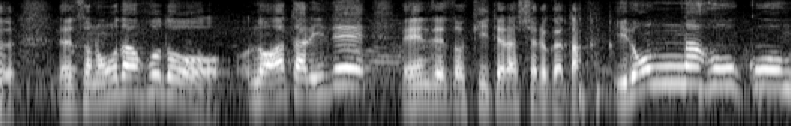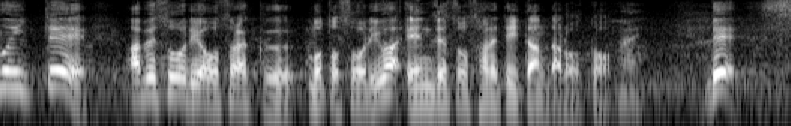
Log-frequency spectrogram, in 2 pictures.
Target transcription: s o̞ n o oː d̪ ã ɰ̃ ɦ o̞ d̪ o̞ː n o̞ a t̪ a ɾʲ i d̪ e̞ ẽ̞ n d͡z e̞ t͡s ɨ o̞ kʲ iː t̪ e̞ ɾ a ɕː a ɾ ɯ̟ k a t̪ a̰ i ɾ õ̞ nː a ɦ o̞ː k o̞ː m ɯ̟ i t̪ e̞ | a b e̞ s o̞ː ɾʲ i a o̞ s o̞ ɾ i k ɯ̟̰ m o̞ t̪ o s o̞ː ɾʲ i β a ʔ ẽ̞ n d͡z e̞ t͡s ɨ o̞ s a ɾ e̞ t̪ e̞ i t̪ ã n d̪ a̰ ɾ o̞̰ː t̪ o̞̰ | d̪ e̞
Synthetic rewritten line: s o̞ n o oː d̪ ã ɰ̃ ɦ o̞ d̪ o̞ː n o̞ a t̪ a ɾʲ i d̪ e̞ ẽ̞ n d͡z e̞ t͡s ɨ o̞ kʲ iː t̪ e̞ ɾ a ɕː a ɾ ɯ̟ k a t̪ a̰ i ɾ õ̞ nː a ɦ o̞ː k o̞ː m ɯ̟ i t̪ e̞ | a b e̞ s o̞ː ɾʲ i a o̞ s o̞ ɾ a k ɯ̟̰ m o̞ t̪ o s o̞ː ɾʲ i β a ʔ ẽ̞ n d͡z e̞ t͡s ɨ o̞ s a ɾ e̞ t̪ e̞ i t̪ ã n d̪ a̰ ɾ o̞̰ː t̪ o̞̰ | d̪ e̞

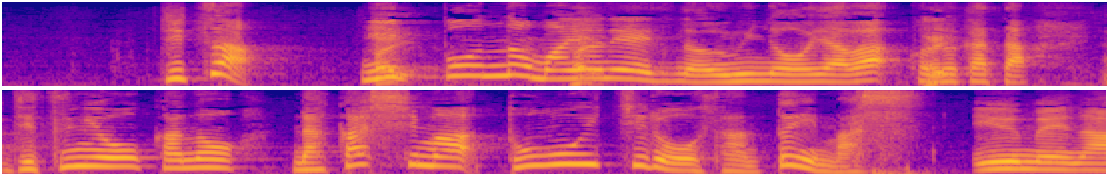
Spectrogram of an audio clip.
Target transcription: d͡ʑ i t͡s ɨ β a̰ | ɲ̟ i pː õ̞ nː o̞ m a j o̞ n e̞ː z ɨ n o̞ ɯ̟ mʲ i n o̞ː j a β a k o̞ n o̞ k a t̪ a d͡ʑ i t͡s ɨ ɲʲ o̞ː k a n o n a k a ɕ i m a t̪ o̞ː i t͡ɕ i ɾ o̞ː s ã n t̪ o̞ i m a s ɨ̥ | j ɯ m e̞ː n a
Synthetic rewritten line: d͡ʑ i t͡s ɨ β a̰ | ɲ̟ i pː õ̞ nː o̞ m a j o̞ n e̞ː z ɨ n o̞ ɯ̟ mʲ i n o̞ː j a β a k o̞ n o̞ k a t̪ a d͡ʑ i t͡s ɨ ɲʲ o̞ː k a n o n a k a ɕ i m a t̪ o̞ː i t͡ɕ i ɾ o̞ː s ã n t̪ o̞ i m a s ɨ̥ | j ɯː m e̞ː n a

